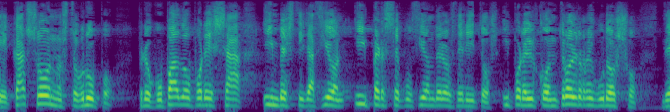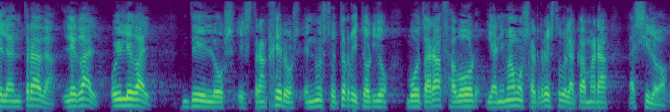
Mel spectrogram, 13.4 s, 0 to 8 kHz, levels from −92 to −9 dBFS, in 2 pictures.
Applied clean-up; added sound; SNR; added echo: none; none; none; none.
